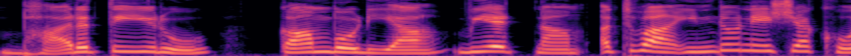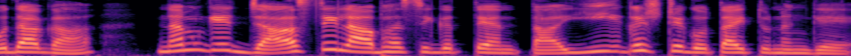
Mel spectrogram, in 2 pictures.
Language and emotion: Kannada, happy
